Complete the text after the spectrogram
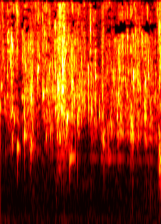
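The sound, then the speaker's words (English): Water runs steadily into a shallow metal oven tray as it is filled full, a bright, splashy trickle with small drips and spatters, continuous throughout, with no voices. “filling a oven tray full of water”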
